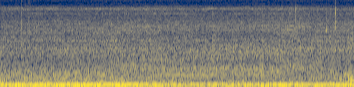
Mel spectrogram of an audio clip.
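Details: EF Civic sedan after timing belt work and valve lapping, filmed to catch an earlier belt screech and stall: steady, even low hum with no misses, ticks or knocks at idle; running smoothly.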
